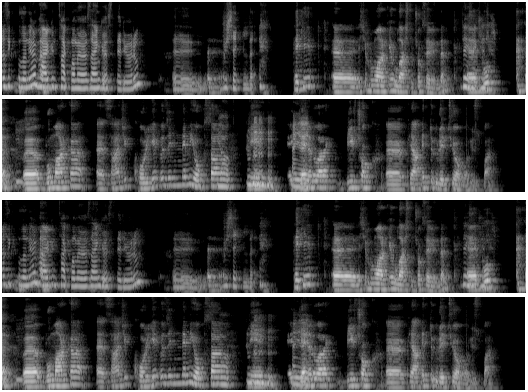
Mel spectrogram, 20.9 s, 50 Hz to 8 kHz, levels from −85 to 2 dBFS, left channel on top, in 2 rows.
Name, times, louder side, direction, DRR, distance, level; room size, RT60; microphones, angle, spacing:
voice 1, 0.0-2.8 3.4-5.3 9.2-9.8 10.8-10.9 14.8-15.0 15.4-15.9 16.3-16.6, left 4 dB, 70° left, 5 dB, 1.0 m, -31 dB
voice 2, 4.1-4.4 5.8-6.2 6.6-8.9 9.3-9.7 10.3-12.1 12.4-14.9 15.4-15.7 16.2-20.2, right 1 dB, 5° right, -5 dB, 6.3 m, -28 dB
10.5 x 10.5 x 3.6 m, 0.35 s
head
